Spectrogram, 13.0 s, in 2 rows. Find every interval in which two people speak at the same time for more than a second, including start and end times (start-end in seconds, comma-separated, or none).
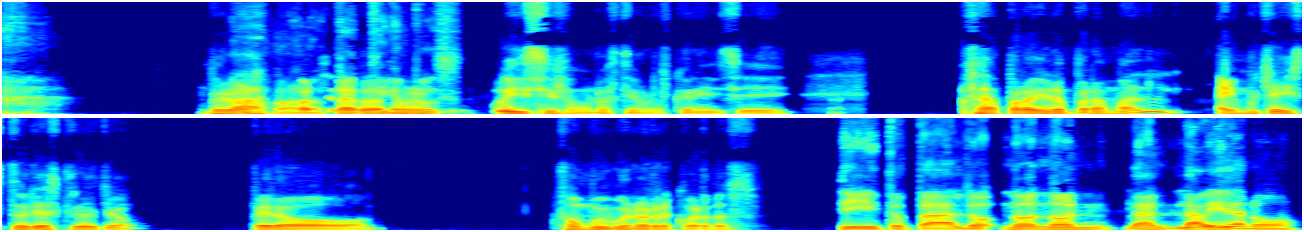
1.1-2.3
